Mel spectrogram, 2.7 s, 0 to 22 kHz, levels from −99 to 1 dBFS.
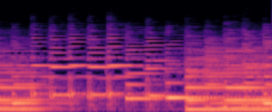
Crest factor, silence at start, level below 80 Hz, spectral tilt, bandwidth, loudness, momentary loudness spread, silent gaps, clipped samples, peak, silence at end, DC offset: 14 dB; 0 s; -50 dBFS; -7.5 dB/octave; 8 kHz; -23 LUFS; 5 LU; none; under 0.1%; -8 dBFS; 0 s; under 0.1%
